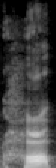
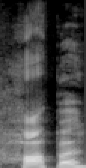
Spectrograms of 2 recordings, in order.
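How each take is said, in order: First: The name ends sharply on the p sound. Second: The name ends with a vowel after the p. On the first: The speaker calls it wrong. "not Hop. I always say it Hop" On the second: The speaker calls it right. "the way to pronounce the name is Hoppe"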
